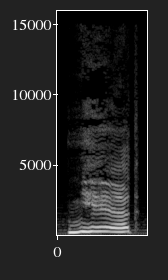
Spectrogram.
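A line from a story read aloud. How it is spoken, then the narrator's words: Screaming. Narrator (Russian): Завопила она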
